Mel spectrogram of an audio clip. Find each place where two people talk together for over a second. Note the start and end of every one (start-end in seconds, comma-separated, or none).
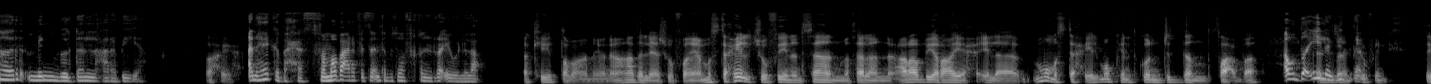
none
